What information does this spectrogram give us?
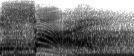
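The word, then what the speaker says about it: psi: name of that letter I'll spell it for you and then I'll say it it is P yes I and the P is silent so that would be sy wouldn't it it's not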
